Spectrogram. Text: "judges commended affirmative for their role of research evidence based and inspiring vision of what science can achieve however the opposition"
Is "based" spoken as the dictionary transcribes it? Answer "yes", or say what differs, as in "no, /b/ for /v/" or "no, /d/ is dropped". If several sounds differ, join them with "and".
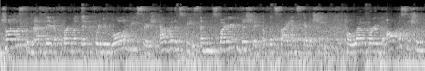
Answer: no, /t/ is dropped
